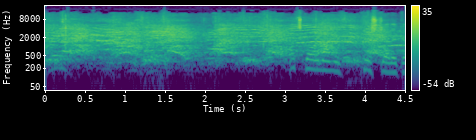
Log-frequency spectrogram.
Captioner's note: crowd cheering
